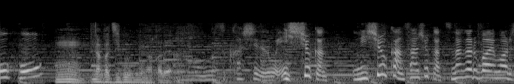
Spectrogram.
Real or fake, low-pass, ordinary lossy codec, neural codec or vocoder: real; 7.2 kHz; none; none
